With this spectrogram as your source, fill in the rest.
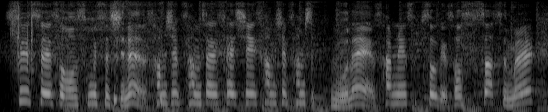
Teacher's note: I think his lisp adds to his overall soft speech and his polite tone.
